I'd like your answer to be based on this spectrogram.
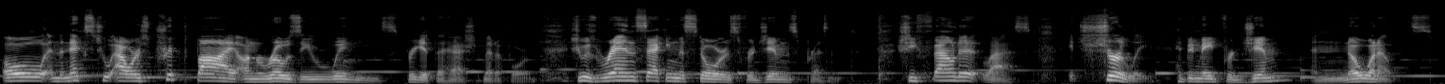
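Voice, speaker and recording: A man's voice: medium pitch, sing-song, unhurried, sharp tone. A man narrates a classic short story as an emphatic, theatrical dramatic reading, savoring his phrases. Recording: guitar music behind the voice. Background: plucked guitar music.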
